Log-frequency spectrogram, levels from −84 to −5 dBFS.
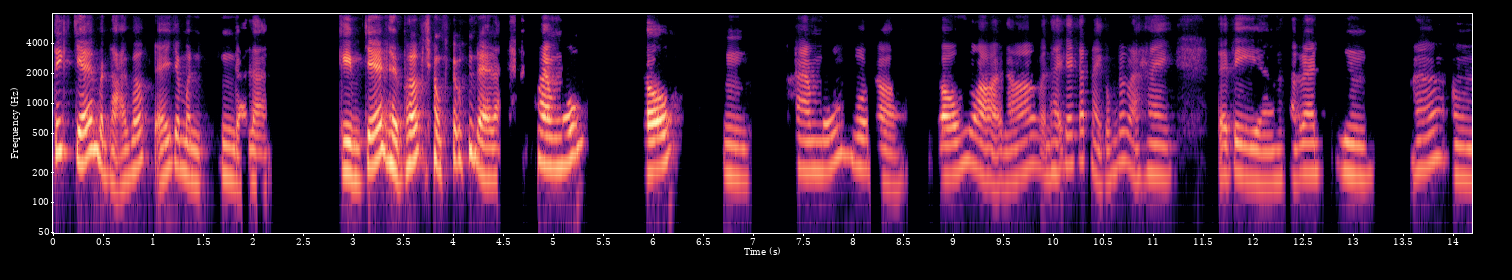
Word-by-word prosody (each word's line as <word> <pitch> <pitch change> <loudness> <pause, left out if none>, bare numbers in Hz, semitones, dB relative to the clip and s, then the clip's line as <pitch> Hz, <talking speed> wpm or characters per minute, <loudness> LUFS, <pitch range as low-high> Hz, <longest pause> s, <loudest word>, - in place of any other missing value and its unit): tiết 325 0 +3
chế 255 +5 +7
mình 340 - +3
lại 165 -1 -3
bớt 225 +6 -1
để 195 +4 -1
cho 235 - 0
mình, 180 -6 -3 0.2
gọi 170 -5 -4
là, 160 -2 -3 0.7
kiềm 200 -4 +4
chế 250 +6 +8
lại 235 -9 +6
bớt 250 +4 +7
trong 260 -7 +1
cái 275 -2 +1
vấn 325 +4 +1
đề 180 - +5
là 180 - -1 0.4
ham 230 -3 +5
muốn 290 - +1 0.6
đúng, 225 +11 +8 0.4
ừm, 190 -2 -6 0.4
ham 210 -2 -4
muốn 265 +9 -4
mua 225 -4 -3
đồ, 175 -3 -3 0.5
đúng 195 +7 +2
rồi. 180 -9 -1
Đó, 185 +7 -5
mình - - -9
thấy 200 0 -6
cái 235 - -4
cách 255 +1 -6
này 190 -4 -7
cũng 170 +5 -10
rất 255 - -8
là 215 - -7
hay. 190 0 -8 0.4
Tại 185 - -4
vì, 185 -3 -2
à, - - -7 0.2
thật 180 - -8
ra 195 0 -2 0.2
ừm, 190 -3 -5 0.4
đó. 220 +5 -7
Ờ, 190 - -7
205 Hz, 200 wpm, -21 LUFS, 185-245 Hz, 0.7 s, chế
